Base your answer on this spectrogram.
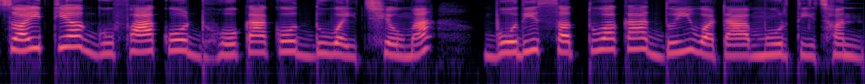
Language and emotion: Nepali, neutral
